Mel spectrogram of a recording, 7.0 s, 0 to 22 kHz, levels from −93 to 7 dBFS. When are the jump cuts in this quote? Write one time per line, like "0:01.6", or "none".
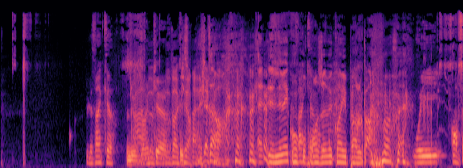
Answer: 0:02.9
0:05.4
